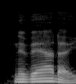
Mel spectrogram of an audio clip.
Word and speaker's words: Nevada: Now, in case anyone's curious, Nevada, yes, that is the correct pronunciation.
